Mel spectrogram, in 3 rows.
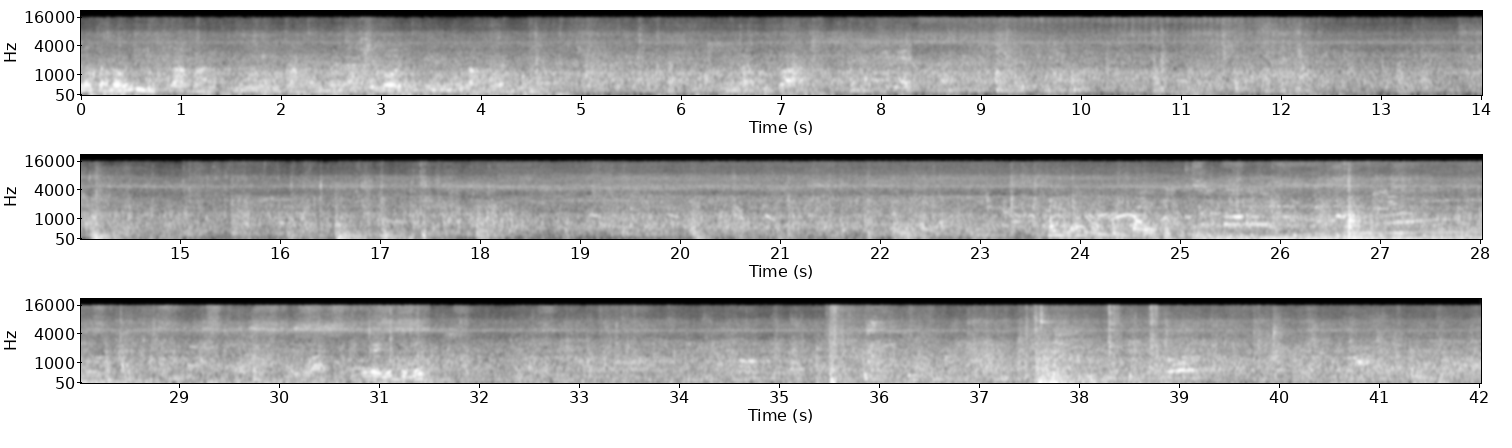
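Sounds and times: water sloshing around rowboat: 0:00.0 - 0:42.0
indistinct voices: 0:23.1 - 0:32.0.

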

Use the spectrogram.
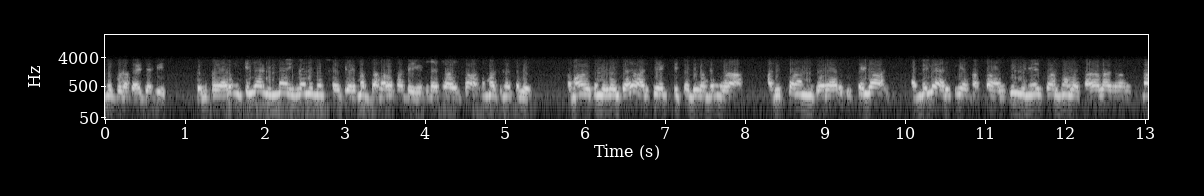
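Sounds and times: man speaking over telephone: 0:00.0 - 0:13.0.

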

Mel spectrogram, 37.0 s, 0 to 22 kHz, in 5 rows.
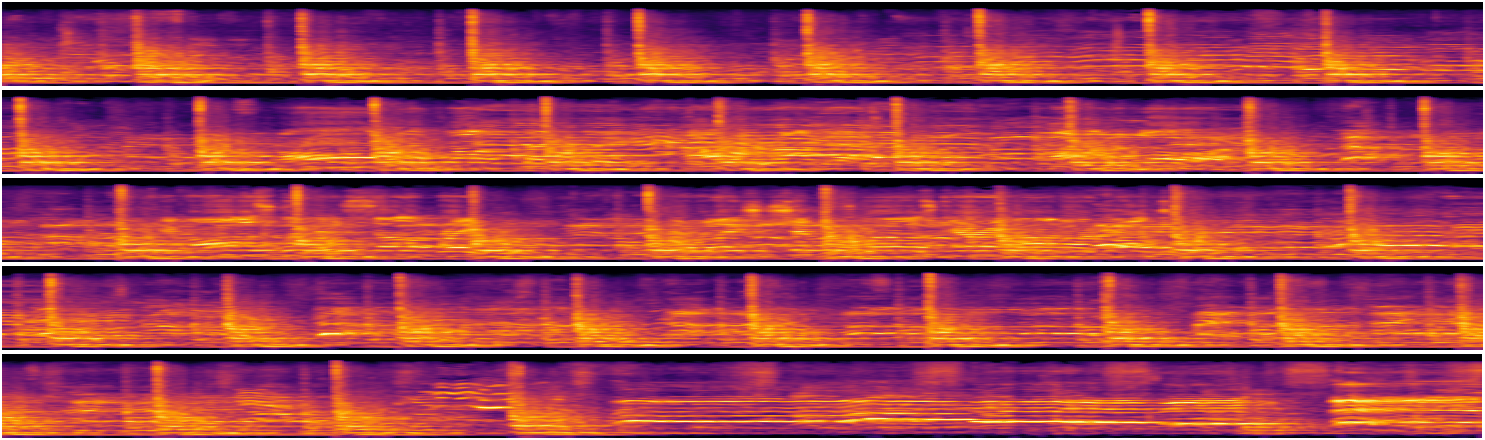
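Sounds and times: frame drums beating: 0:00.0 - 0:37.0
men singing together: 0:04.2 - 0:37.0.

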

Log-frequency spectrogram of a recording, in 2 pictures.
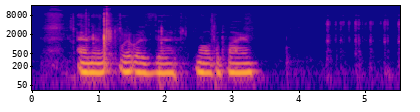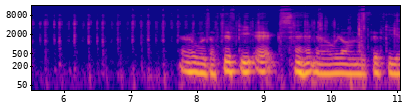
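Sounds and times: metal tool scraping a ticket: 0:04.4 - 0:11.0.

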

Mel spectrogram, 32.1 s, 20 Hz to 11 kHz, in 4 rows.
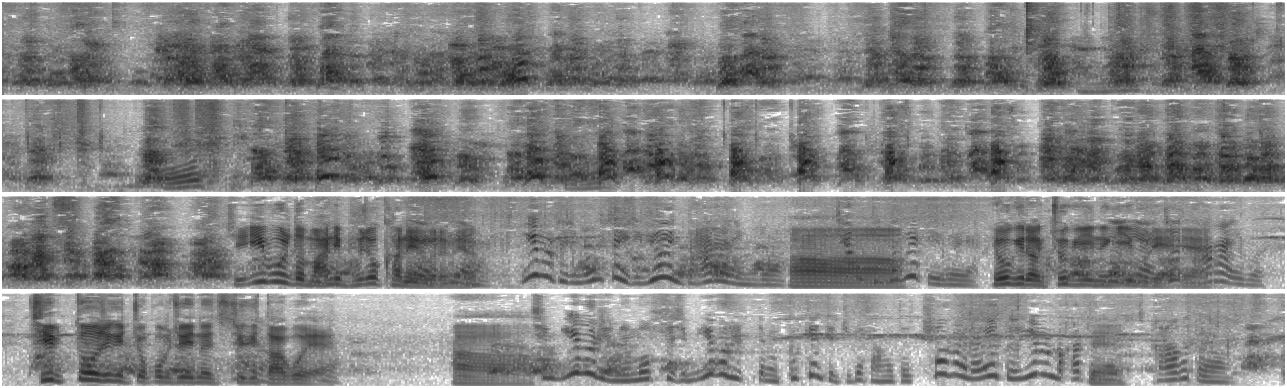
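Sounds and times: many dogs barking: 0:00.0 - 0:19.1, 0:19.7 - 0:21.8, 0:22.4 - 0:23.7, 0:24.3 - 0:28.6, 0:30.5 - 0:32.0.

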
